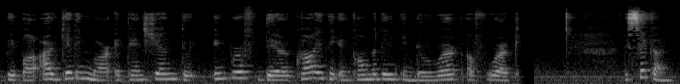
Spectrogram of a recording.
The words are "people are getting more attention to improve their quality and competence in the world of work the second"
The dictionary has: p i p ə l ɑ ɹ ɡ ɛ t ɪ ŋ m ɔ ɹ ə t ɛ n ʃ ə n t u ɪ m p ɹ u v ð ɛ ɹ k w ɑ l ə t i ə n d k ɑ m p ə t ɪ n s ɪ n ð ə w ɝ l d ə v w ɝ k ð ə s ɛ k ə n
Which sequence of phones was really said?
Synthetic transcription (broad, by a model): p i p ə l ɑ ɹ ɡ ɛ t ɪ ŋ m ɔ ɹ ə t ɛ n ʃ ə n t u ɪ m p ɹ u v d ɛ ɹ k w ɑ l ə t i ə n k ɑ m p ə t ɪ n ɪ n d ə w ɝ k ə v w ɝ k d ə s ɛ k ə n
